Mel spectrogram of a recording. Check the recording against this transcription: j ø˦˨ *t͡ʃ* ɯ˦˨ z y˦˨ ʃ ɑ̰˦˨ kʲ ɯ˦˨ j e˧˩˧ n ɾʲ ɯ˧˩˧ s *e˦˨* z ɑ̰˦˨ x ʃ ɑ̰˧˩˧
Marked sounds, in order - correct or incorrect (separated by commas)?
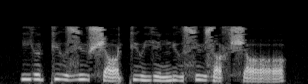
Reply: incorrect, incorrect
